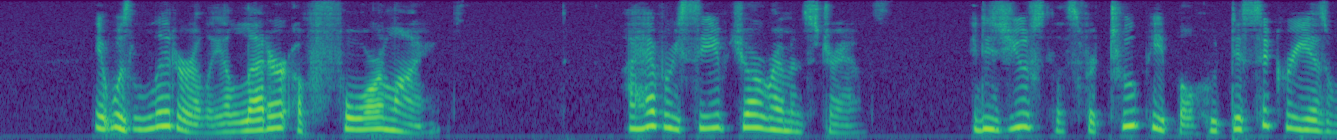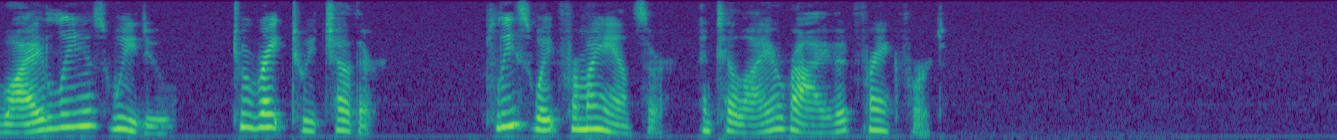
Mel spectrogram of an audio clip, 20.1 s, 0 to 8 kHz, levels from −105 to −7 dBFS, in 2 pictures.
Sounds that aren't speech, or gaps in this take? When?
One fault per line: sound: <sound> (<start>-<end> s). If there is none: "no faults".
no faults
